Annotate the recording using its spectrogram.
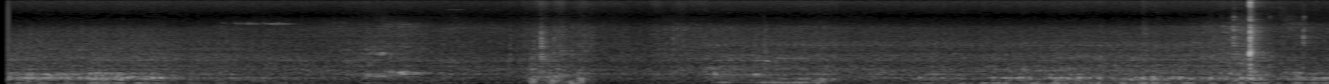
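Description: Tyres roll on the road surface.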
